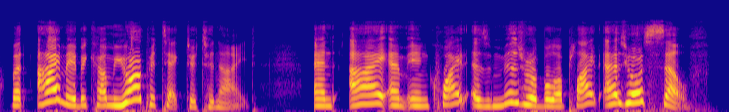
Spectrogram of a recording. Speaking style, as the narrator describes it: said Cecil, laughing and jumping about for joy

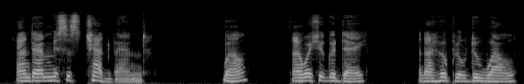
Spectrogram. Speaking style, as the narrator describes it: she returned, coldly correcting me

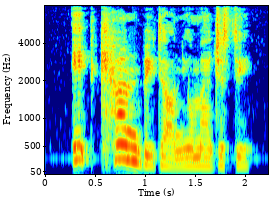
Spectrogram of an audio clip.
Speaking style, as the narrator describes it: cried Felix, alarmed

